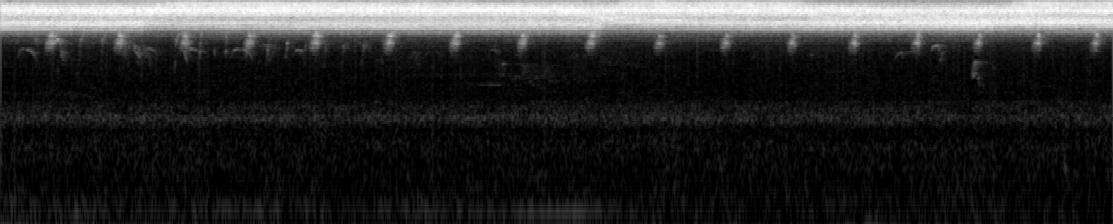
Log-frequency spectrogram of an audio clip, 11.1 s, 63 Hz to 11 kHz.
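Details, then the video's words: On Okinawa Island's central part, a Kuroiwa cicada calls from a banyan trunk, June 11, 2023; steady piercing high-pitched buzz held throughout, overlaid by soft rhythmic ticking chirps roughly every third of a second. "クロイワニイニイ（セミ科） 2023年6月 沖縄本島"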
